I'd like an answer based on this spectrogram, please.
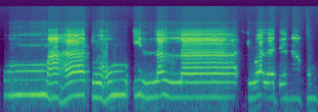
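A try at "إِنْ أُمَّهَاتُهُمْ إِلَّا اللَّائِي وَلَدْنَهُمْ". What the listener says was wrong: Nah, kemudian i-nya ada mat juga Ibu. Illallahi waladnahum. In ummahatuhum.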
